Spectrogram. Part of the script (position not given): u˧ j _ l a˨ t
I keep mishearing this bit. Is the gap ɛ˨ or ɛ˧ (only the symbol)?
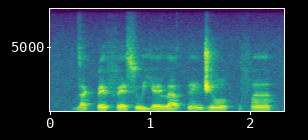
ɛ˧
